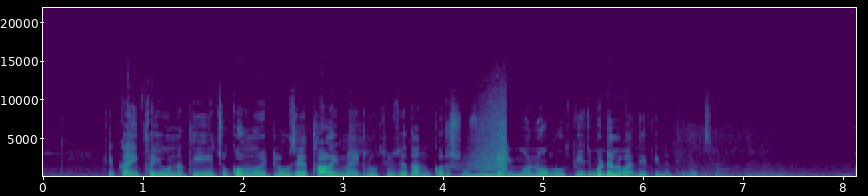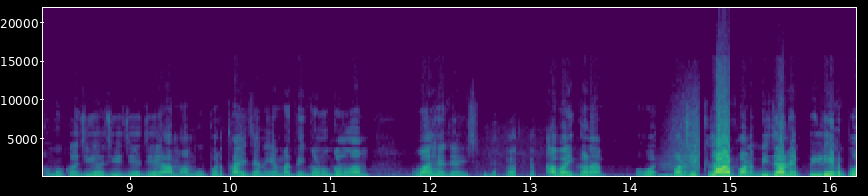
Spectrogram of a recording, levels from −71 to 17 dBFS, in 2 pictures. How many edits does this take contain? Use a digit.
2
